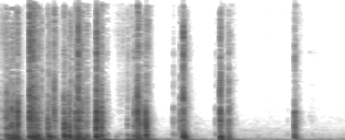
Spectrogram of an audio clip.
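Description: Fingernails of both hands scratch rapidly across the corrugated cardboard floor inside an empty shoe box. A dense run of dry, bright scraping bursts fills the first second and a half, then thins into a few separate sharp scratches with quiet gaps between them.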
